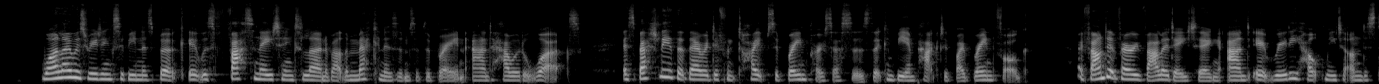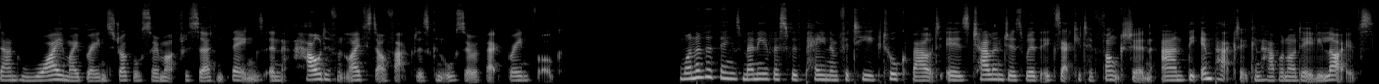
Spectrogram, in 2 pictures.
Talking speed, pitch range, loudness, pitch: 210 wpm, 195-235 Hz, -29 LUFS, 215 Hz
